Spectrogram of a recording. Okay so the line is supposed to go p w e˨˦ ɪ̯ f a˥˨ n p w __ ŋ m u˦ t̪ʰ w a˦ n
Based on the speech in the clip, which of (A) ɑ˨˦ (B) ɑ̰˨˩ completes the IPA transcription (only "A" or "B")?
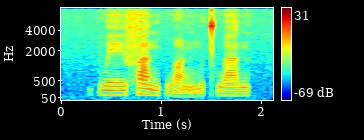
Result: B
